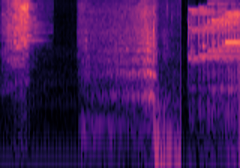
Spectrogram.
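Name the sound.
saw cutting, from a video game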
